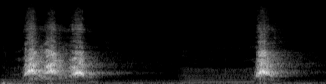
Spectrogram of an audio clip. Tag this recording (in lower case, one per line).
domestic animals
animal
bark
dog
